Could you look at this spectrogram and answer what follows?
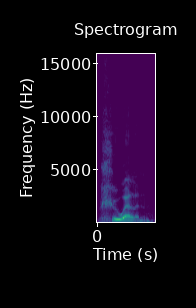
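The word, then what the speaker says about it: Llywelyn: However, in Welsh, they actually pronounce it a little differently. Oh crap. Uh, it's Luwellen.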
